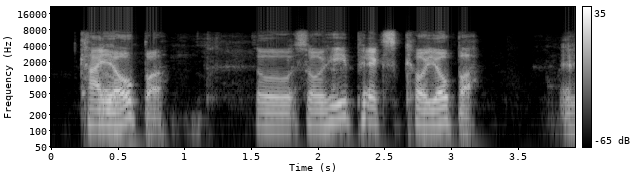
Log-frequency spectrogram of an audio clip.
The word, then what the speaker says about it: Koyopa: so so he picks koyopa and he pronounces it okay yeah kyopa no it's e-o-y-o-p-a I don't know why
